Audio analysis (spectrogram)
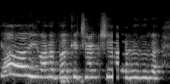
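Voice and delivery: overeager pitch. Retold or imitated. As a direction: rush it out like a too-keen seller. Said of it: "and I'm like".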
